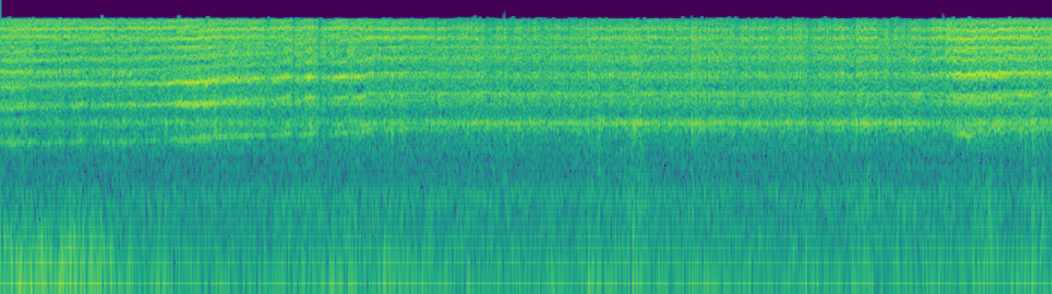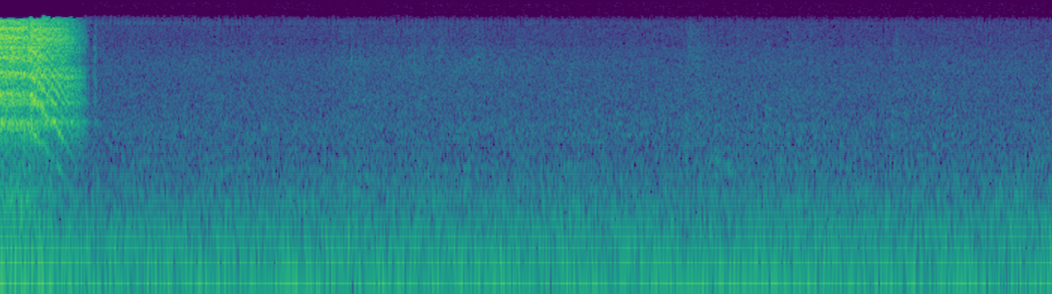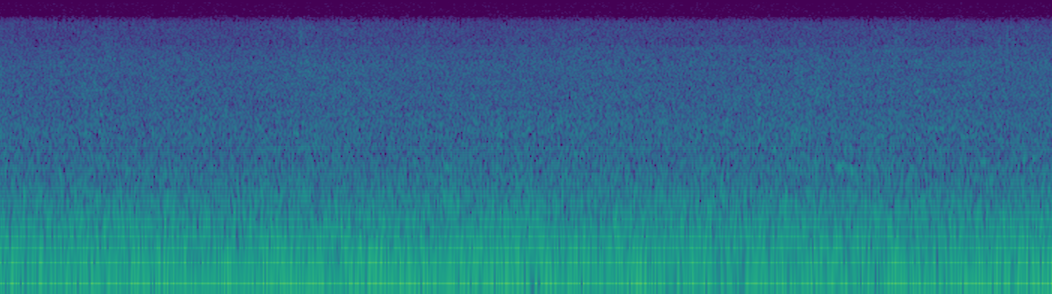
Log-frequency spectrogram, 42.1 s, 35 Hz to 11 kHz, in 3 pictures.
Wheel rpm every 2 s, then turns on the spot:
180, 190, 220, 230, 230, 230, 230, 90, 0, 0, 0, 0, 0, 0, 0, 0, 0, 0, 0, 0, 0.
none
